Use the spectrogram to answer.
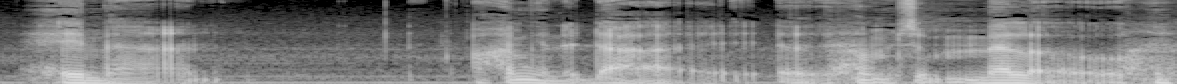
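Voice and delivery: laid-back, understated slacker delivery; mellow. Acted. Comic mistaking melodramatic for mellow drama, mellow. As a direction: announce your death as if totally unbothered. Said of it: "melodramatic is like".

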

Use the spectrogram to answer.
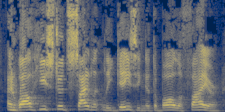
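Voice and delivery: usual speaking voice

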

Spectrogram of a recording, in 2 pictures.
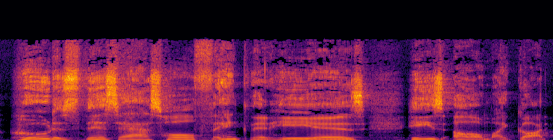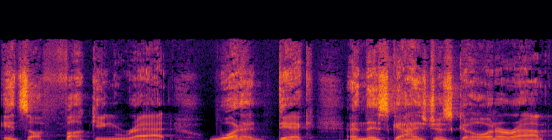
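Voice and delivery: hammed-up disbelief and contempt; mock outrage. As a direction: imitate scornful radio hosts tearing into someone. Radio hosts mocking him, retold.

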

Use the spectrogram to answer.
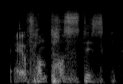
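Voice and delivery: hushed, marvelling whisper; awed whisper. Real, not acted. Preacher marvels at the verse.

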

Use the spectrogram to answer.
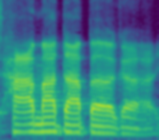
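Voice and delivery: slow, drawn-out catchphrase voice; mimicked catchphrase. Host reading Prince Zodiac's chat message, drawn-out mimicry. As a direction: stretch each syllable like the catchphrase clip. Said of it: "Prince Zodiac says".

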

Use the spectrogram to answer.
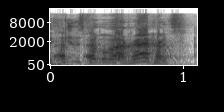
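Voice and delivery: lightly voiced rowdy drunk dwarf; mock-drunk dwarf calling out, a little high and loud. Drunk dwarf accosting the records man, mock rowdy shout. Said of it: "he is, he is hammered".

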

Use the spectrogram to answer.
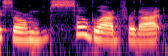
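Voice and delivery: normal talking voice

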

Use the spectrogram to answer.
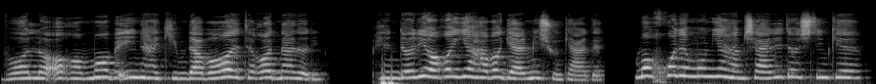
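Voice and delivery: stubborn loyal servant. Acted. Voices Mashghasem, the servant.

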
